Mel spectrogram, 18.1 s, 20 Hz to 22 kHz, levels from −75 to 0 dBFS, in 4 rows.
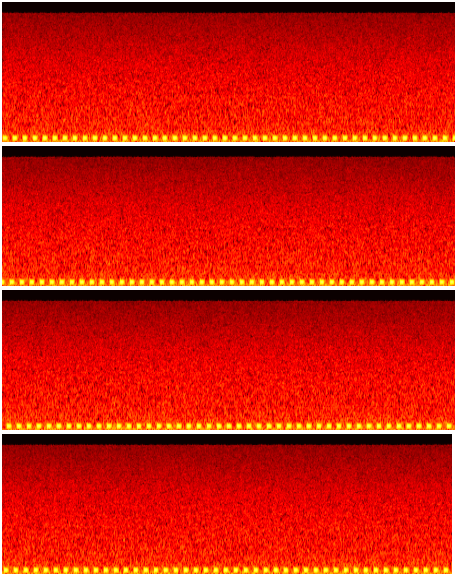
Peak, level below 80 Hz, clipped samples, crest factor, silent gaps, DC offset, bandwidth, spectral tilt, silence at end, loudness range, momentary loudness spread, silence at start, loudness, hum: -8 dBFS; -34 dBFS; under 0.1%; 12 dB; none; under 0.1%; 16.5 kHz; -6 dB/octave; 0 s; 0 LU; 0 LU; 0 s; -20 LUFS; none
